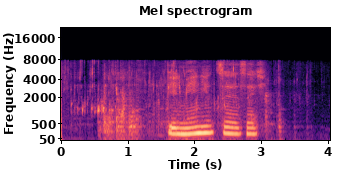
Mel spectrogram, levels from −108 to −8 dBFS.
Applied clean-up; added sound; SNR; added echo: neural mask model RNNoise.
